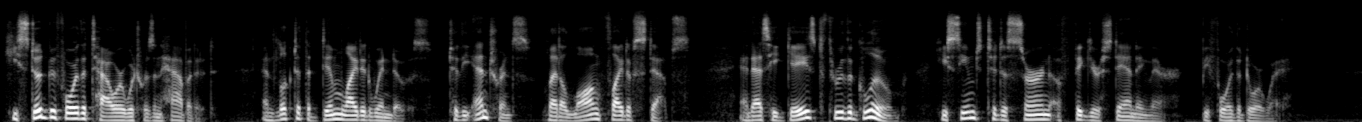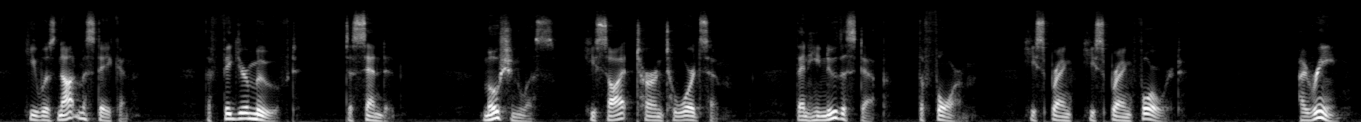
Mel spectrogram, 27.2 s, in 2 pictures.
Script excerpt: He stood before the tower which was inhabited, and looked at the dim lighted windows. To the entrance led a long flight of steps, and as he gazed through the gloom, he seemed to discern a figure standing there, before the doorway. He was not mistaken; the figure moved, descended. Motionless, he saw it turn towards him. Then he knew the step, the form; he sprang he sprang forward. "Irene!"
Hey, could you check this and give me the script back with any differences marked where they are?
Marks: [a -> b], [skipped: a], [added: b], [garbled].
He stood before the tower which was inhabited, and looked at the dim lighted windows. To the entrance led a long flight of steps, and as he gazed through the gloom, he seemed to discern a figure standing there, before the doorway. He was not mistaken; the figure moved, descended. Motionless, he saw it turn towards him. Then he knew the step, the form; he sprang he sprang forward. "Irene!"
